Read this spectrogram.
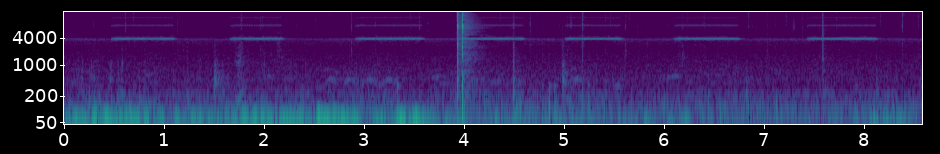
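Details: Cricket chirping at night beside a campfire: high, steady trilled bursts about half a second long, repeated roughly every second, over low fire rumble and a sharp crackling pop midway.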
